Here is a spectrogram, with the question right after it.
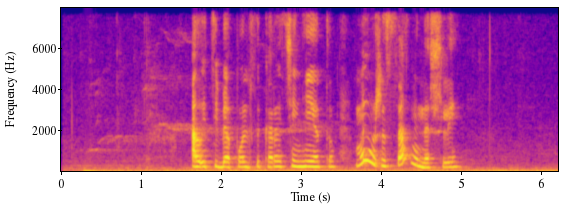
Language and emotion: Russian, positive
